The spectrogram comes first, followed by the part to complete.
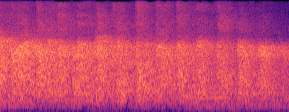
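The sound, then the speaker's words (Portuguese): An audience claps together for Jesus in a sustained, dense burst of applause, a steady crackling roar of many hands that holds for the whole stretch with no one talking over it. “Se você crê, dê uma salva de palmas muito forte para Jesus.”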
